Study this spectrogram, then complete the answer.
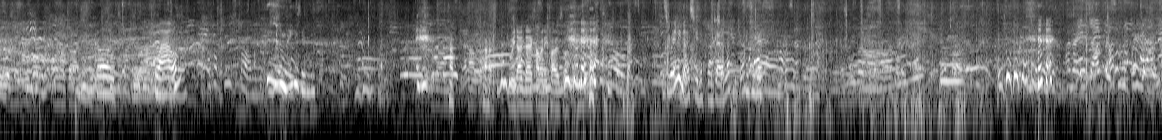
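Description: A crowd of children chatter and call out nearby outdoors.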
